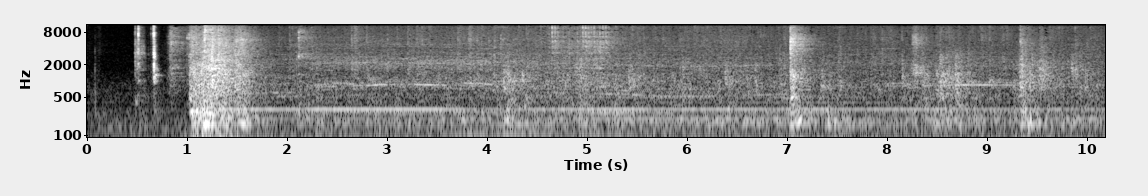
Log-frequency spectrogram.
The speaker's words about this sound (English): I waited for the bay door to fully open, then I hit the power switch.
